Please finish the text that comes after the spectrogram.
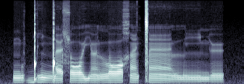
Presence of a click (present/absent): present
